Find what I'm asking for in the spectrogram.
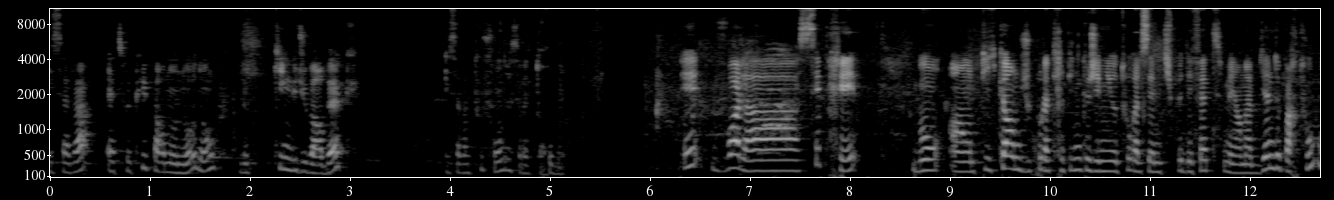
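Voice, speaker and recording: Somewhat breathy, a woman speaks at medium pitch and moderate pace with ordinary pitch variation and long, frequent pauses. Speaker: lifestyle vlogger. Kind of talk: cooking tutorial vlog. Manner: casual, animated.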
